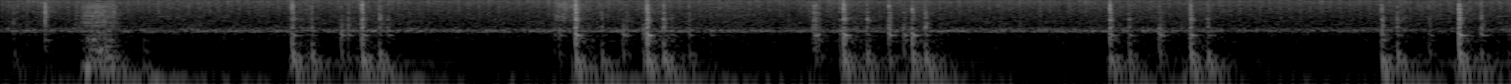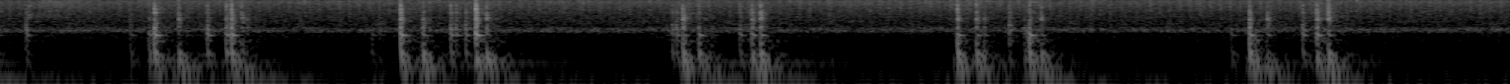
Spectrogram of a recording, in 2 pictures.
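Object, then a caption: Carved wooden bear statue. Fingertips and nails tap the grooved side of a large, solid carved wooden bear statue. Short, dull, low knocks come in quick little clusters with brief pauses between, each dying away almost at once, over a faint steady hum.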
